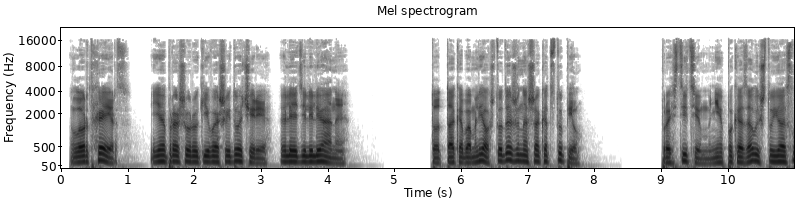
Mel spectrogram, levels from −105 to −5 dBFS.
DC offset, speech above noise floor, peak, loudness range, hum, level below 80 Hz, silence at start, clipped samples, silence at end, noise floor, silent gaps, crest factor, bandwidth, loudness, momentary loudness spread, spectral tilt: under 0.1%; 51 dB; -2 dBFS; 4 LU; none; -44 dBFS; 0.15 s; under 0.1%; 0 s; -69 dBFS; 4.83-5.54 s, 8.39-8.99 s; 16 dB; 17 kHz; -19 LUFS; 8 LU; -5.5 dB/octave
